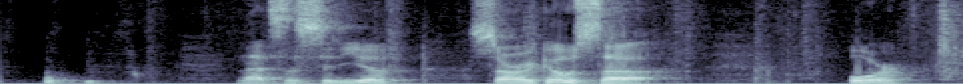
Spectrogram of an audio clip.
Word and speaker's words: Zaragoza: And that's the city of Zaragoza, or Zaragoza, Zaragoza. That's what we have there. So, Seseo is pronouncing everything as if it were an S.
